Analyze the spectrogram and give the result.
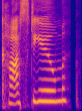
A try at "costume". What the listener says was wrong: Costume. Costume. Costume.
